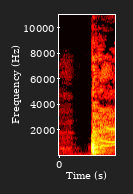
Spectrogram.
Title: Intermittent Post-Viral Coughing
